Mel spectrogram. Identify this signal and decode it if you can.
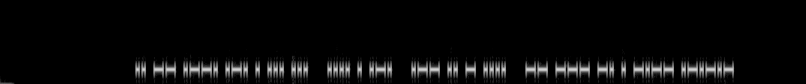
Morse code, heard as a keyed tone, about 40 wpm, 700 Hz. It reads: IMPRESS HER WITH MONEY.
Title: Sentences from Top 1600 Words 40wpm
